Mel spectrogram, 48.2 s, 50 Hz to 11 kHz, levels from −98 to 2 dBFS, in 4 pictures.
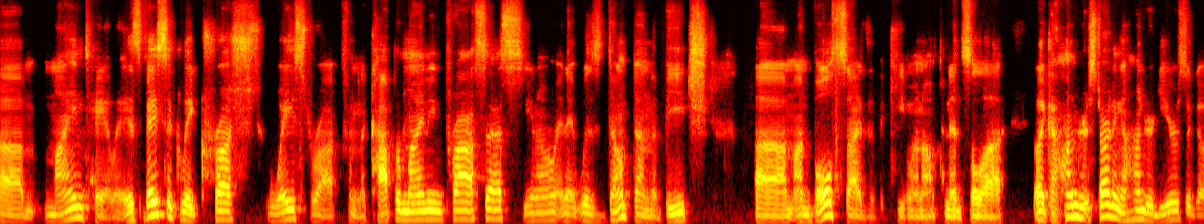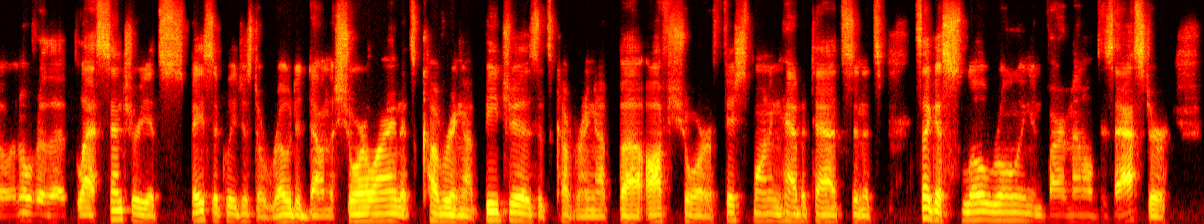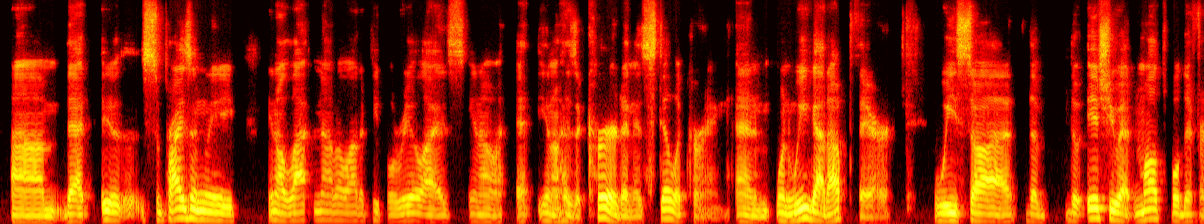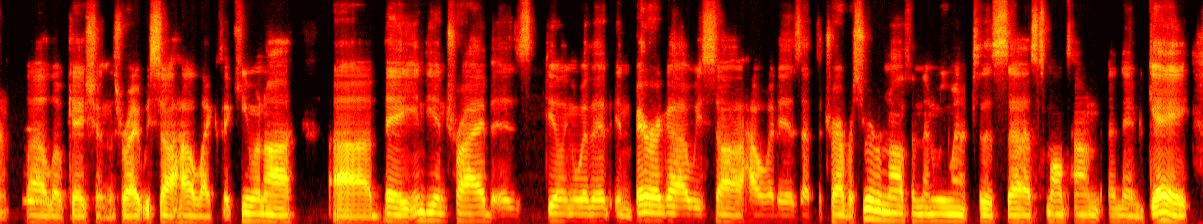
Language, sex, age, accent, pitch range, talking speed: English, male, 30-49, American, 95-115 Hz, 185 wpm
